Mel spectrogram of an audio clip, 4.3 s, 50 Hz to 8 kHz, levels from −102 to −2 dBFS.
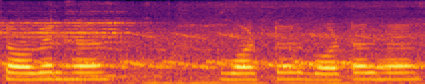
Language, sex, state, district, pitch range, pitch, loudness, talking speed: Hindi, female, Bihar, Patna, 220-230 Hz, 230 Hz, -14 LUFS, 70 wpm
